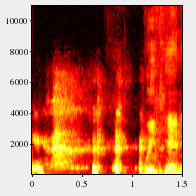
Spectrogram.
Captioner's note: laughs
